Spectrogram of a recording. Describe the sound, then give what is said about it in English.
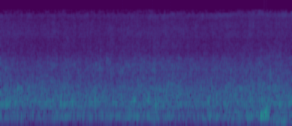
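Steady rushing and burbling of a river flowing over rocks, a continuous wash of water with faint gurgles, no voices. “The music of the river.”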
